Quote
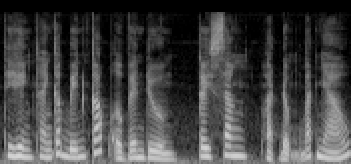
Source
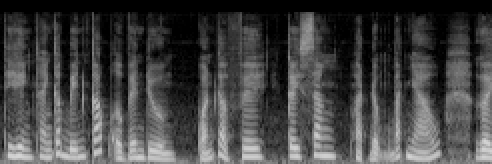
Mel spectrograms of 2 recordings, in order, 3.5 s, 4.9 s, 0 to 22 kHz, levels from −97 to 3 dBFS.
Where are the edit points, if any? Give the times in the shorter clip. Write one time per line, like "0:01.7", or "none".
0:01.9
